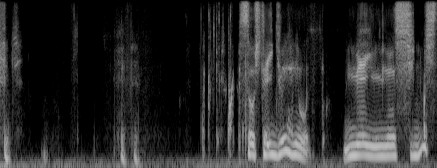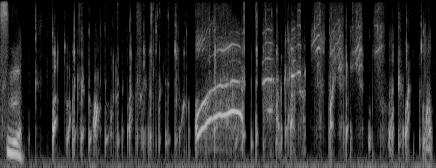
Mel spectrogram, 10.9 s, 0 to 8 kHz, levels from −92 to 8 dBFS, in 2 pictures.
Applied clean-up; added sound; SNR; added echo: neural diffusion model UNIVERSE++.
